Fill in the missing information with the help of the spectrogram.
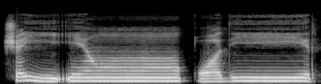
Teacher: تنوين بعده حرف القاف، الحكم إخفاء حقيقي مع غنة كاملة مفخمة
